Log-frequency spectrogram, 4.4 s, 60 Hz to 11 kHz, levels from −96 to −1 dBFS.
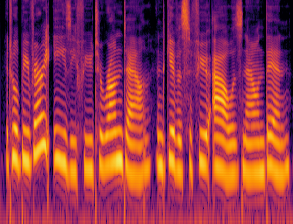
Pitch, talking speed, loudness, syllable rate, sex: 230 Hz, 260 wpm, -17 LUFS, 5.1 syllables/s, female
